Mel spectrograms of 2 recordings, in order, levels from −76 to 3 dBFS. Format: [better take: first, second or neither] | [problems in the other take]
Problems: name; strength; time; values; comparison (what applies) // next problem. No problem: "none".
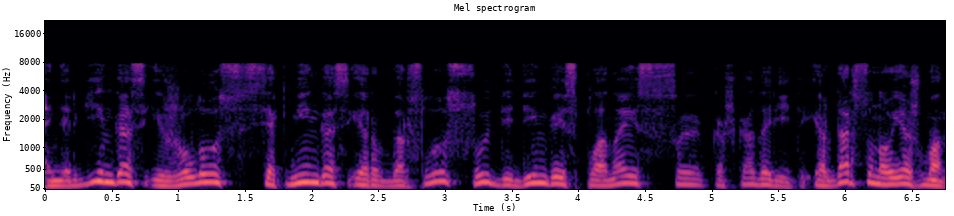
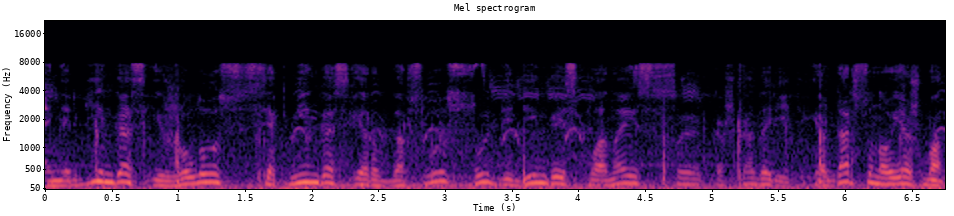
first | background sound (Bird); 6 dB below the speech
